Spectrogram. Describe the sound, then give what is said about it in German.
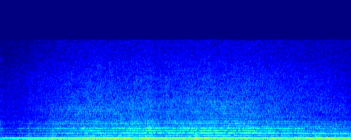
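A steam locomotive rumbles steadily and loudly past as it crosses a viaduct in a right-hand curve on the way to Fort William, its whistle sounding one long unbroken tone over the churning noise of the train. No one speaks. “Die Dampflok legt sich über der Brücke in eine Rechtskurve.”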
